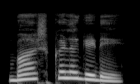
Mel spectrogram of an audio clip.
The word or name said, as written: ಬಾಷ್ಕಳಗೆಡೆ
